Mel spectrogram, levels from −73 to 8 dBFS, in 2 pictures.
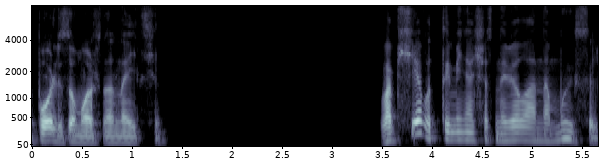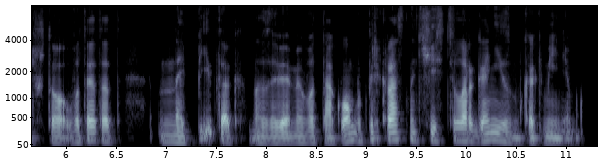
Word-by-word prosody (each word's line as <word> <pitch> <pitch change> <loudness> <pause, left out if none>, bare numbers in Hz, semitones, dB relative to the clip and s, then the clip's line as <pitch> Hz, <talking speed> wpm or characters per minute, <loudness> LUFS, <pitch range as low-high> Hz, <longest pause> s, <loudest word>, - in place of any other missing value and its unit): пользу 100 -5 +6
можно 85 -1 +2
найти. 85 -1 -4 2.2
Вообще, 215 - +6
вот, 135 - -3
ты 125 - -1
меня 120 -1 -3
щас 110 -1 -7
навела 110 +1 0
на 100 -1 -4
мысль, 120 +3 -6
что - - -1
вот - - -6
этот - - +1 0.3
напиток, 90 -3 -3
назовём 80 0 -1
его 85 0 -3
так, 75 -1 -2
он - - +5
бы - - -9
прекрасно 120 0 +2
чистил 105 -3 -4
организм, 100 -6 0
как - - -2
минимум. 75 -3 -9
100 Hz, 135 wpm, -25 LUFS, 85-110 Hz, 2.2 s, пользу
